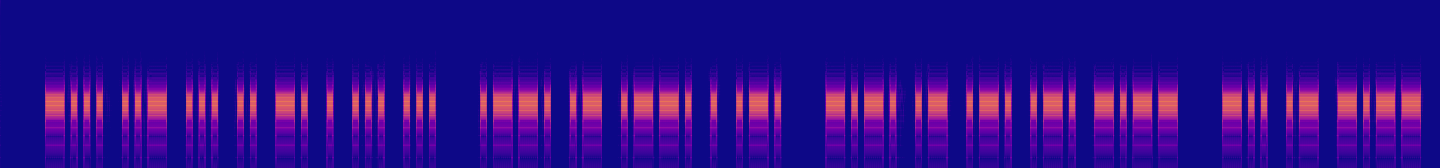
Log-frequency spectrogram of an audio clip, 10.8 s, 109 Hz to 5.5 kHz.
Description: Morse code, heard as a keyed tone, about 25 wpm, 500 Hz. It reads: BUSINESS PAPER CARRY DAY
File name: 632 words / 632 Words 25WPM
